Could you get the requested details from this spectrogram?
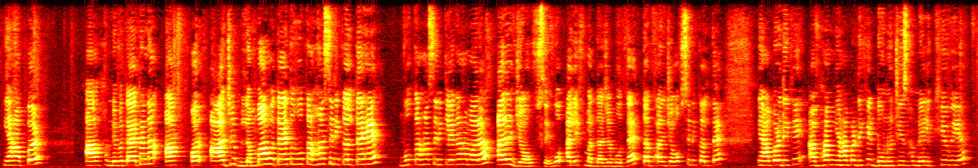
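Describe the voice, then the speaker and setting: A woman's voice: sits high, fairly even intonation, normal speed, a bit bright, roomy sound. A woman teaching a tajweed lesson, patiently asking questions and answering them herself, stretching out the sounds as she demonstrates them. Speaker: Quran recitation teacher.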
